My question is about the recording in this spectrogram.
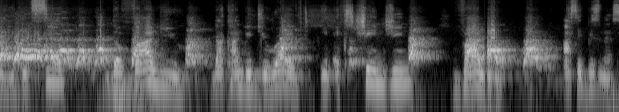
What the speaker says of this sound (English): Apologies for my dog in the background.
